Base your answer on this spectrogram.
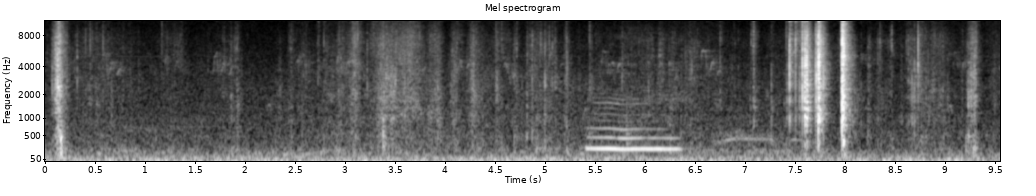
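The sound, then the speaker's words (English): Diaper tape fastening on a baby, heard as a few sharp ripping bursts near the end over faint, low rustling. “pretty cute in a diaper, anyways. All right, one more tape.”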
